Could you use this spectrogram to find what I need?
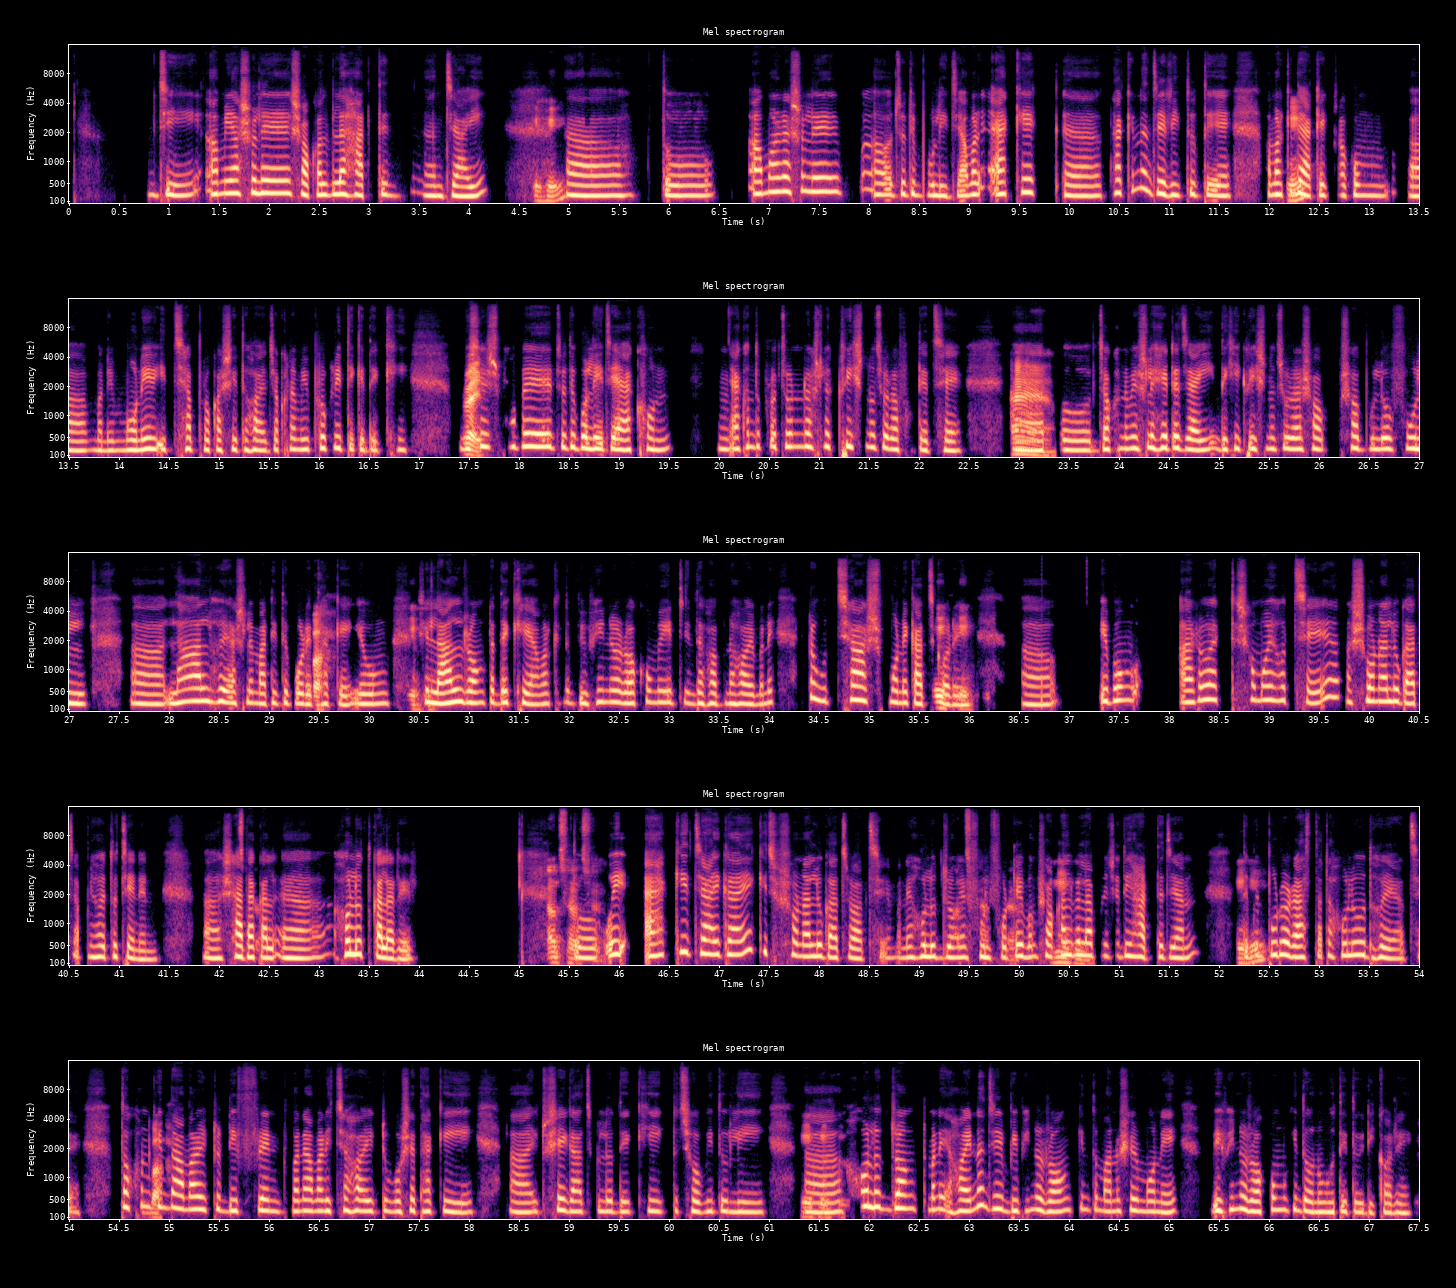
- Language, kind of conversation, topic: Bengali, unstructured, প্রকৃতির মাঝে সময় কাটালে আপনি কী অনুভব করেন?
- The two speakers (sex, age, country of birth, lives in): female, 35-39, Bangladesh, Germany; male, 30-34, Bangladesh, Bangladesh
- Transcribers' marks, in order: "কৃষ্ণচূড়া" said as "কৃষ্ণচোরা"; tapping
